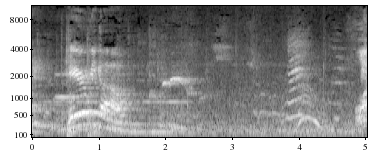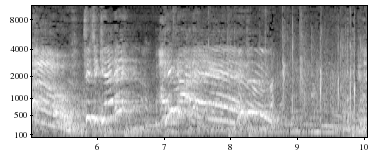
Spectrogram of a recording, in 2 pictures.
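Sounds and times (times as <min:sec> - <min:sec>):
faint noise: 0:00.0 - 0:10.0
speech: 0:00.5 - 0:01.6, 0:04.9 - 0:07.9
person whistling to call a bird: 0:01.9 - 0:02.6.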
